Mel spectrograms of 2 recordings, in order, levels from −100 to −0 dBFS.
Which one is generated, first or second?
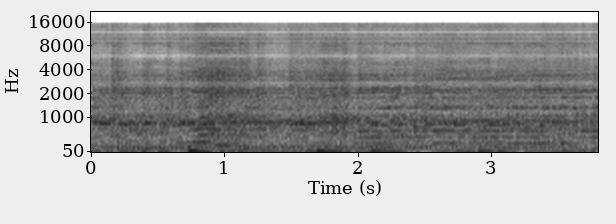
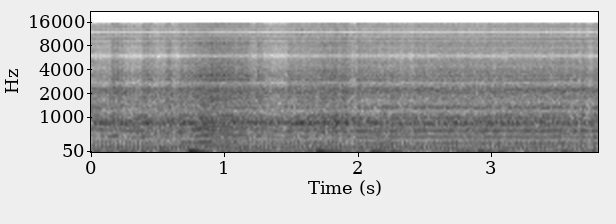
first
